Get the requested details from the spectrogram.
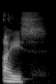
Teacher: This person has glottal stops before all of the words that begin with vowels.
